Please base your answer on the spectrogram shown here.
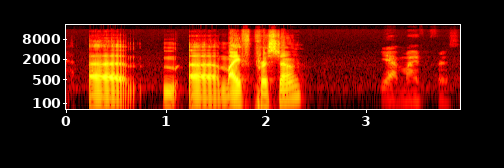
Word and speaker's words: mifepristone: I think it's mifepristone. Yeah, my first. It's mifepristone.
